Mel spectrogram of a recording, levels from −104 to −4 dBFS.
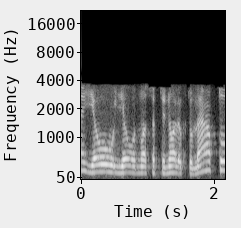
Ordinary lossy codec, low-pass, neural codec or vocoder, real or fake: MP3, 32 kbps; 3.6 kHz; none; real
